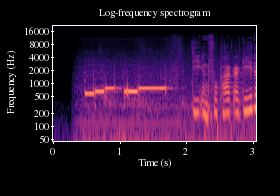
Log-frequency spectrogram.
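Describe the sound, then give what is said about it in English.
A telephone at the office of web services company Infopark in Germany gives off a quick run of clear electronic beeps at shifting pitches, fairly loud, before voices start talking over a faint background hum. “The phone's been ringing a lot recently at Infopark.”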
